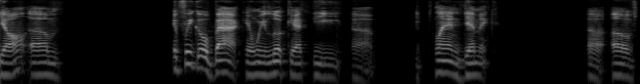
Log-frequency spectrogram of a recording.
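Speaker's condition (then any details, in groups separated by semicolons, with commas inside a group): No condition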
